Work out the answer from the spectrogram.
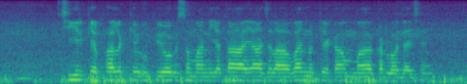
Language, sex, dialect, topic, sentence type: Maithili, male, Angika, agriculture, statement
